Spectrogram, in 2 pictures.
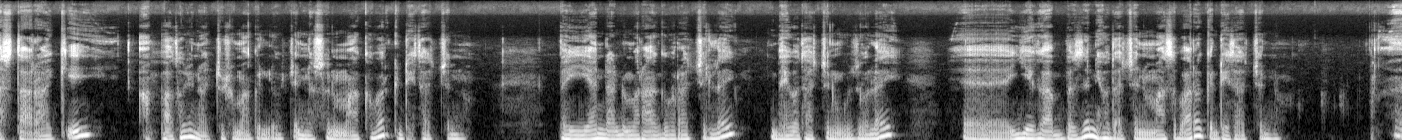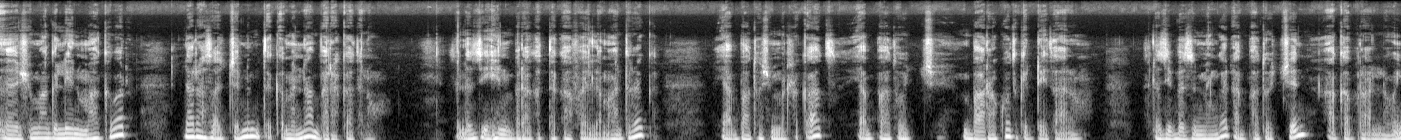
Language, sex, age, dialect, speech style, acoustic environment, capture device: Amharic, male, 25-34, Ethiopia - Addis Ababa, relaxed, silence, mobile / Linux / Chrome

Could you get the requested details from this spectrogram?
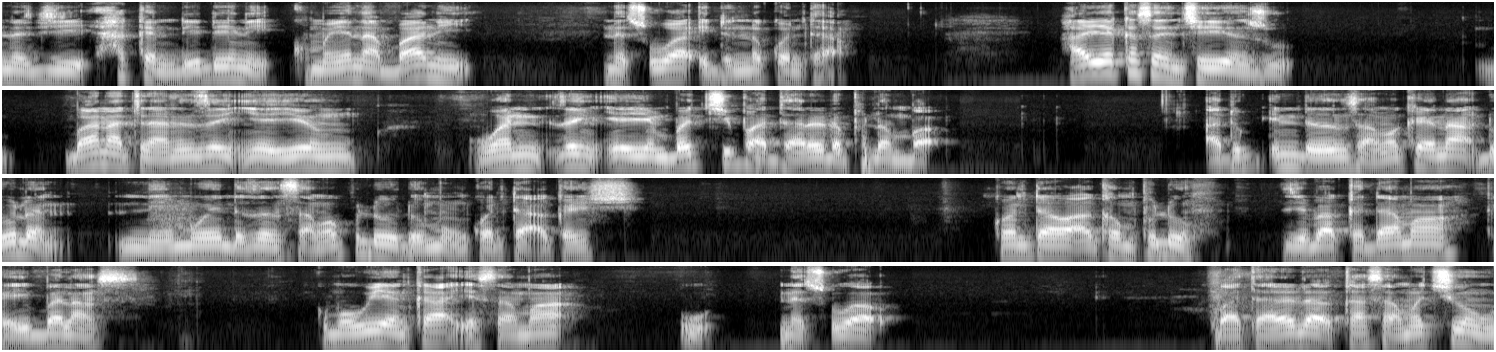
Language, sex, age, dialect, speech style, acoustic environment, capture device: Hausa, male, 25-34, Nigeria - Kano, happy, silence; people talking, mobile / Linux / Chrome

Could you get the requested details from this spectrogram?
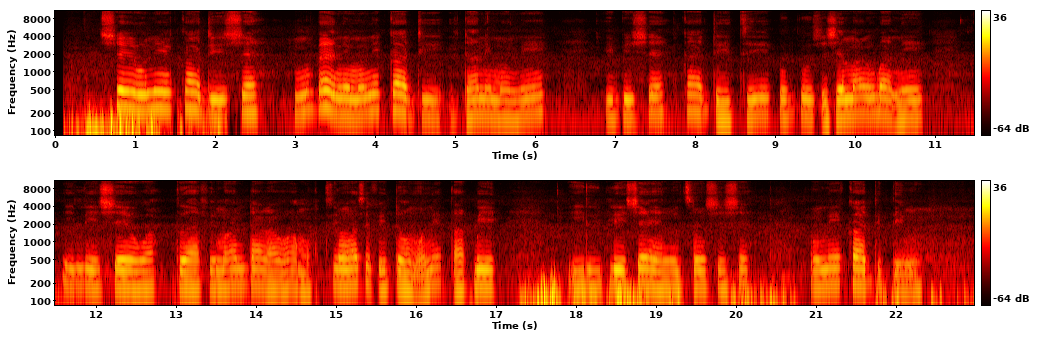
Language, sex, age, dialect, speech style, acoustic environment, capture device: Yoruba, female, 35-44, Nigeria - Lagos Yoruba, relaxed, silence, mobile / Linux / Chrome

